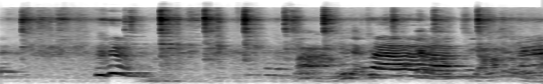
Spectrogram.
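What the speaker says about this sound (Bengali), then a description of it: "আমি একটু খুন্তিটা একটু নাড়াই" A metal spatula scrapes and clanks against a cooking pot while ghugni is stirred, giving irregular knocks and scrapes with some faint sizzling, and voices talk over the kitchen noise.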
